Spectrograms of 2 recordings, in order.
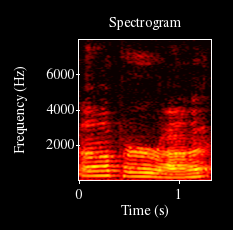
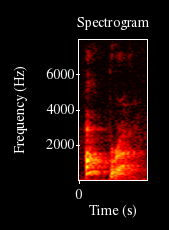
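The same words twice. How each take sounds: First: The word is said with three syllables. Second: The word is said with two syllables. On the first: The speaker calls it wrong. "It's not opera" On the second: The speaker calls it right. "two syllables. It's not opera, it's opera"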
